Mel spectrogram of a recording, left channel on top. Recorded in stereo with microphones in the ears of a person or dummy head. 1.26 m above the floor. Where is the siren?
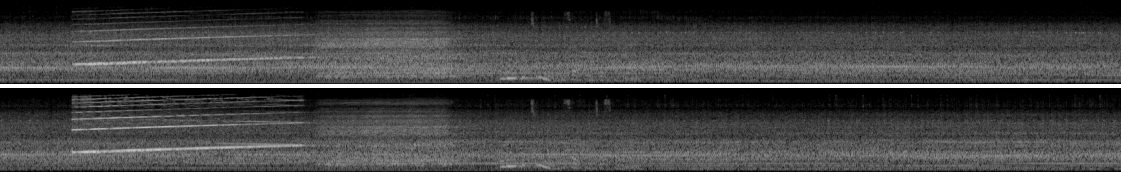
50° right (ahead or behind), 5.5 m; by 3.0 s 35° right (ahead or behind), 6.5 m.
